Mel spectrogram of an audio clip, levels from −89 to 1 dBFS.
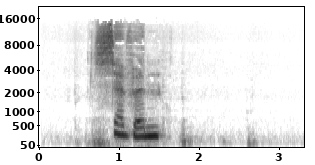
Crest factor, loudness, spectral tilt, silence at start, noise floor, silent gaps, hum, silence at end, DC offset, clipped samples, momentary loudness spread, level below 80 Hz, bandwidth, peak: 20 dB; -18 LUFS; -2.5 dB/octave; 0.7 s; -69 dBFS; none; none; 1.5 s; under 0.1%; under 0.1%; 5 LU; -58 dBFS; 16 kHz; -4 dBFS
